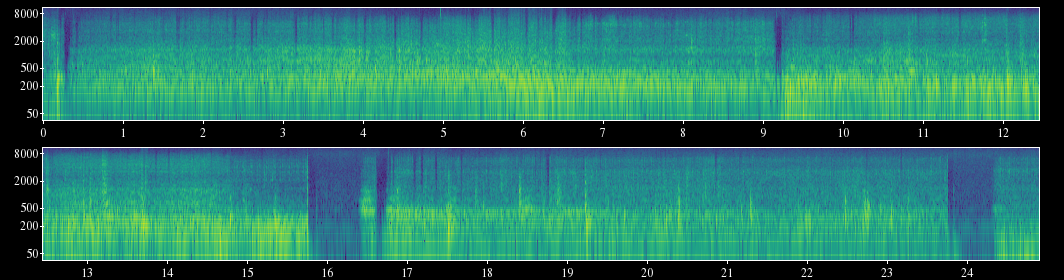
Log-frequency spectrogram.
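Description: Car driving on a dirt road: a steady rumbling road and engine noise that swells over the first few seconds. It is broken by abrupt edits, dropping out for under a second about sixteen seconds in.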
